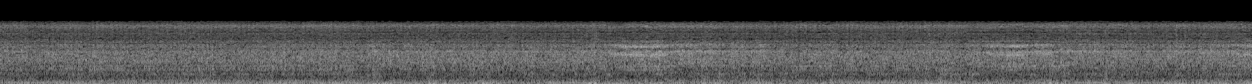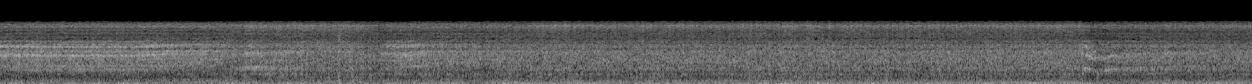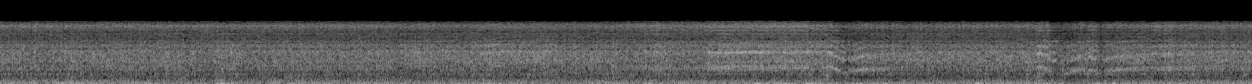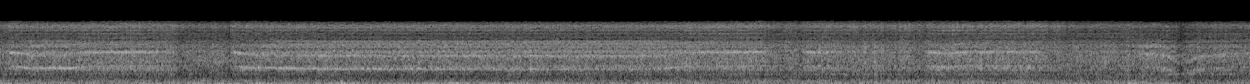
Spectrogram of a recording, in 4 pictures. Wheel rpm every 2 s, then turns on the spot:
230, 230, 230, 230, 230, 230, 220, 220, 230, 230, 230, 230, 220, 230, 230, 230, 220, 210, 190, 230, 220, 210, 230, 230, 210.
none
